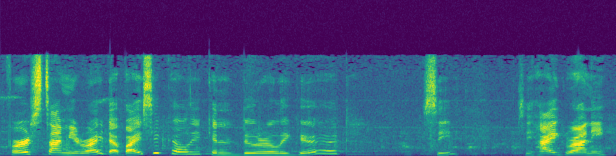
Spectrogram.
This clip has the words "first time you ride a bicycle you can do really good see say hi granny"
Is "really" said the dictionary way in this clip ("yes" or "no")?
yes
